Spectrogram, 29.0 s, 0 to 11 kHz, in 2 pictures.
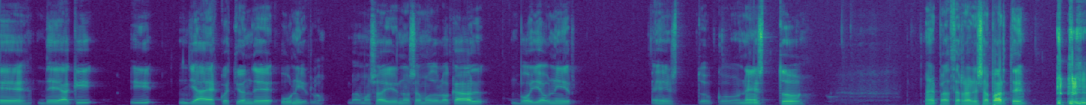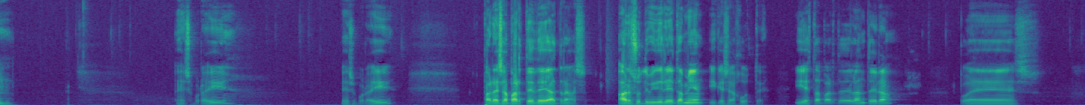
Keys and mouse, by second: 1.8 KP_Divide, 3.6 ctrl+Tab, 5.0 KP_Divide, 6.3 ctrl+Tab, 7.4 ctrl+Tab, 8.4-11.2 drag, 11.2 f, 11.8 click, 12.1 f, 15.0-16.8 drag, 15.4 f, 15.9 f, 17.5 click, 18.0 f, 18.5 f, 18.8 click, 25.8 KP_Divide, 28.7 ctrl+r.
